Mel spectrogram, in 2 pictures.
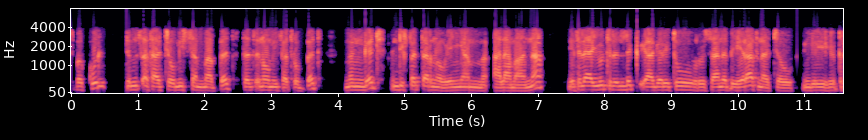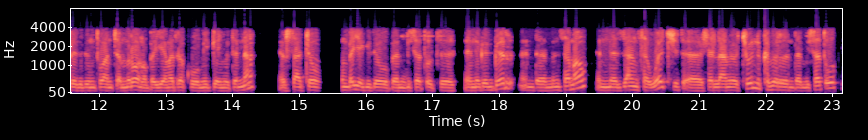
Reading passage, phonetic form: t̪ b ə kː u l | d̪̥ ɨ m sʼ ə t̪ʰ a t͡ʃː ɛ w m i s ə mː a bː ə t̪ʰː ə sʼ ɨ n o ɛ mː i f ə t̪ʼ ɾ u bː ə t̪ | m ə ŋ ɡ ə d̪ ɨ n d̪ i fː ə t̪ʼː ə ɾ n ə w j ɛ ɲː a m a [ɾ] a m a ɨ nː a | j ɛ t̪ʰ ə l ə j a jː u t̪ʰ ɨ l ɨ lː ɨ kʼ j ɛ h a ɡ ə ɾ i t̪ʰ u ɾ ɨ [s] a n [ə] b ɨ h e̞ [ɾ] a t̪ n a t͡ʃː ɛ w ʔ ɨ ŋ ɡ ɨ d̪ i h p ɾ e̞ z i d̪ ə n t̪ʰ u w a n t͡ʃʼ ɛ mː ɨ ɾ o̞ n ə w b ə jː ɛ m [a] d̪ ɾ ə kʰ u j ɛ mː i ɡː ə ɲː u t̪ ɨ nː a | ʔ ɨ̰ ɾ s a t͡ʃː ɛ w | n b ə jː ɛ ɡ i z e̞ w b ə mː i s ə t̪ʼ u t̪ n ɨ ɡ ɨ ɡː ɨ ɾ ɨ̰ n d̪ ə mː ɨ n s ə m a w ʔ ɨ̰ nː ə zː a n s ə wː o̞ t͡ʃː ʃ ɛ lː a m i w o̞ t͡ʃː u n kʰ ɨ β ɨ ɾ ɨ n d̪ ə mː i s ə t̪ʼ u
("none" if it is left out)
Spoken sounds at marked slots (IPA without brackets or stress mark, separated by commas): l, s, ə, ɾ, ə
